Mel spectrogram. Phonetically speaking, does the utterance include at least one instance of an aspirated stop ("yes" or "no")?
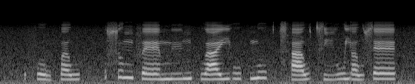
yes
